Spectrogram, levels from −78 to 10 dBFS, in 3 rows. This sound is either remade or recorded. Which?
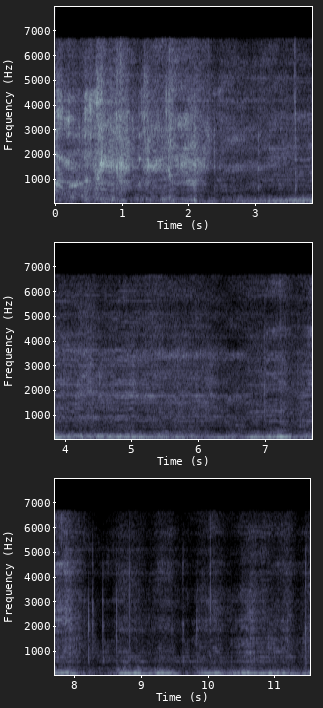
remade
